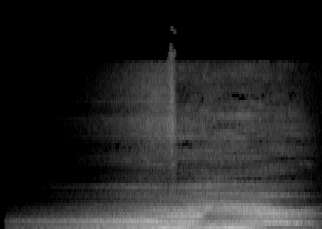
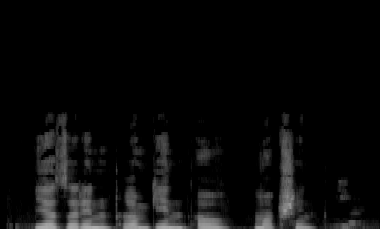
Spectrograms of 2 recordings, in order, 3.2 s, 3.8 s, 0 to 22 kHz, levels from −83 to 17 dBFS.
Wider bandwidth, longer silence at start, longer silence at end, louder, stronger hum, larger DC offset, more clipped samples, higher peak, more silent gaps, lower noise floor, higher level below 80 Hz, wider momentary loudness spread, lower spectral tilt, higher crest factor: first, 16.5 kHz vs 9.8 kHz; first, 0.5 s vs 0.35 s; second, 0.05 s vs 0.25 s; first, -18 LUFS vs -26 LUFS; neither; neither; neither; first, -2 dBFS vs -8 dBFS; neither; second, -47 dBFS vs -53 dBFS; first, -46 dBFS vs -60 dBFS; first, 16 LU vs 9 LU; about the same, -7 dB/octave vs -6.5 dB/octave; about the same, 18 dB vs 18 dB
